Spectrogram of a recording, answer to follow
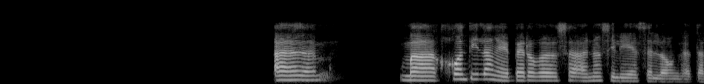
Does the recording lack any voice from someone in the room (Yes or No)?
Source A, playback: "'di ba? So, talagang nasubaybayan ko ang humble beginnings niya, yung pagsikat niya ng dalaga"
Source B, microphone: No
